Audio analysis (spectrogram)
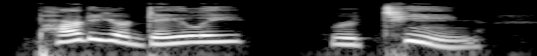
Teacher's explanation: the syllable teen is stressed in the word routine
